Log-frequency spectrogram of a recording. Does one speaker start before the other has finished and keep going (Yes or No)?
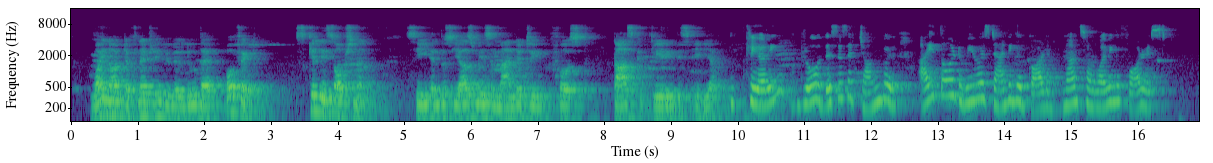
No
